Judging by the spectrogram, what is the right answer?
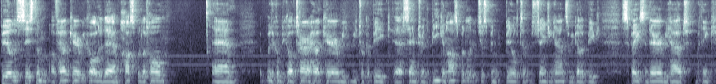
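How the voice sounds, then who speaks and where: A man with a very deep, low voice speaks at a moderate pace in a flat monotone. Noticeable background noise and audible room echo are present. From Ireland, Dublin (born in England). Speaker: healthcare entrepreneur. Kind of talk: interview. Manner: halting, many fillers.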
